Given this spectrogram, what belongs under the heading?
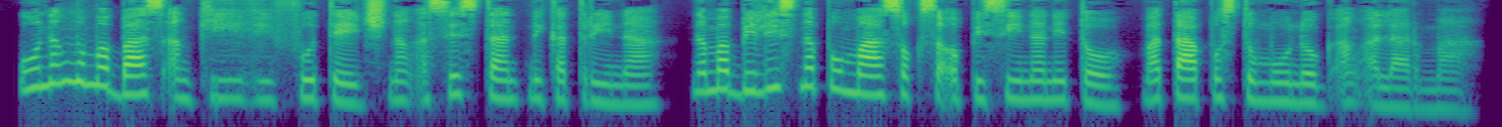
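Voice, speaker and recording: A woman narrates a scripted love drama as its storyteller. Her voice sits at a middle pitch, and the recording is dry, with hardly any room sound. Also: dark tone, dry recording.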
